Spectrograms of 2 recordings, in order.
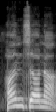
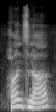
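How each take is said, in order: First: हंसना spelled out as han-sa-naa; syllable-by-syllable reading. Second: Said in the usual way. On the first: Shown as a demonstration. Teacher showing learners how to join letters, हंसना as han-sa-naa. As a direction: give हंसना a full middle vowel. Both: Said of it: "जोड़ जोड़ करके पढ़ना है".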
